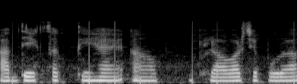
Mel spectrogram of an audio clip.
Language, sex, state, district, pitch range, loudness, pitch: Hindi, female, Chhattisgarh, Bilaspur, 175-180 Hz, -17 LUFS, 175 Hz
